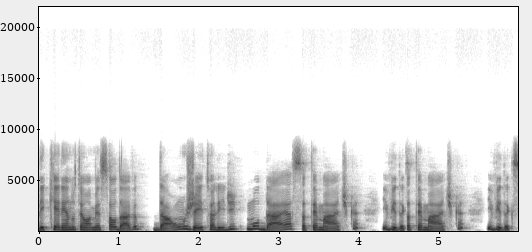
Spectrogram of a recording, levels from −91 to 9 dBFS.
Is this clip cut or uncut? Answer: cut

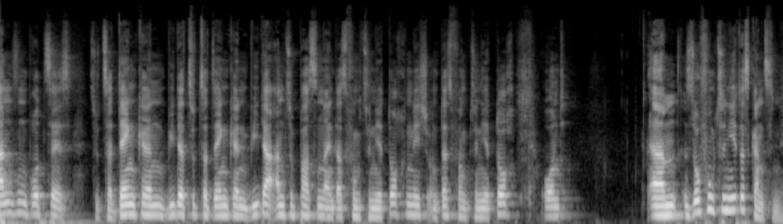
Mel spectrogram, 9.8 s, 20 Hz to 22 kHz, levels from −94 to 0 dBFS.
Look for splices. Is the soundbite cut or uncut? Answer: uncut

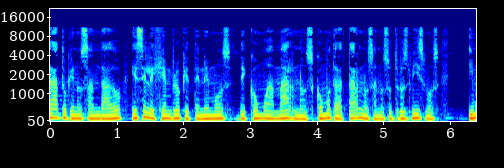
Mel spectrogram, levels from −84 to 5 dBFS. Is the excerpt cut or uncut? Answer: cut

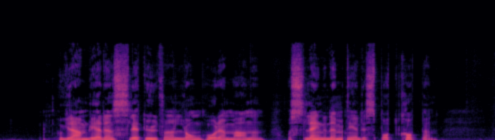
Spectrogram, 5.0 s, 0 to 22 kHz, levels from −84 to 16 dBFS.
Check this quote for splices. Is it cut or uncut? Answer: cut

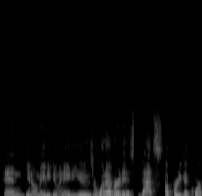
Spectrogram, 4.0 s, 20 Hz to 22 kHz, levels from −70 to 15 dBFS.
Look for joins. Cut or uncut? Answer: cut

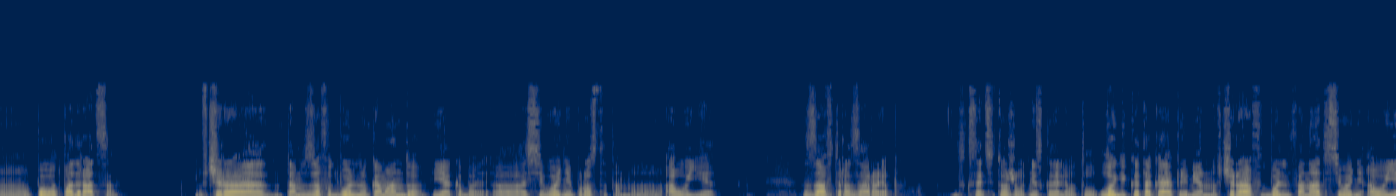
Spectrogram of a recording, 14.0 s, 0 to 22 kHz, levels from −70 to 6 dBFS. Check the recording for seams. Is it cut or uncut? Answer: uncut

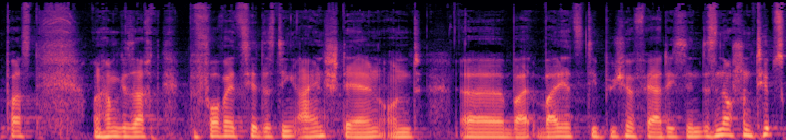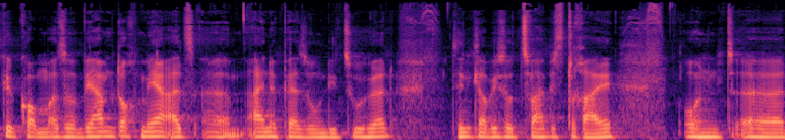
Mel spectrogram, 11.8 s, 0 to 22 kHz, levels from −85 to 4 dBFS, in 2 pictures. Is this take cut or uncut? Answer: cut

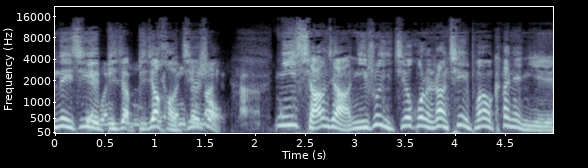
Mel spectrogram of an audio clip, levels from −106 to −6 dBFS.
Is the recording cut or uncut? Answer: uncut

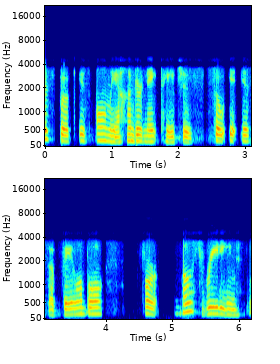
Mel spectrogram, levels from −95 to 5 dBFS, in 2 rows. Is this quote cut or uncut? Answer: uncut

